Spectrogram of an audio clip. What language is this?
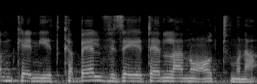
Hebrew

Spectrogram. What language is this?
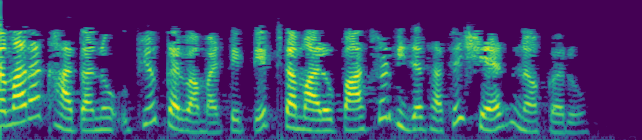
Gujarati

